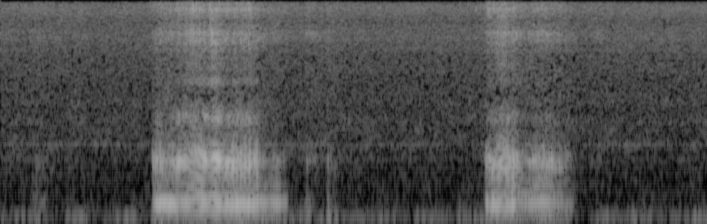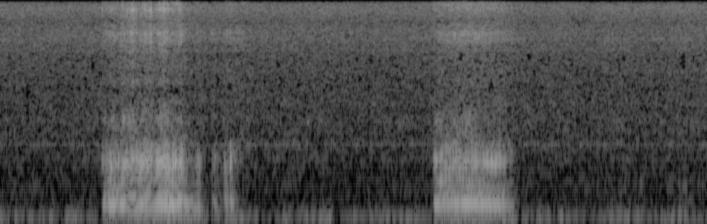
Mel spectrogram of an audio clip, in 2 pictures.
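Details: Worn-out Maltese dog asleep indoors, giving four drawn-out, rattling snores about every four seconds, each a low buzzy rasp lasting around a second, separated by near silence.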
